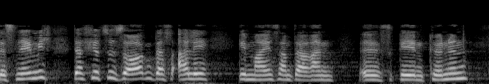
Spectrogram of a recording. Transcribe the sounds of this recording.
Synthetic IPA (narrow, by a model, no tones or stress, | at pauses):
ɛsnɛːmlɪçd̥afyːɐt͡suzɔɐɡŋ̩dasʔalə | ɡ̥əmaɪnzaːmdaʁan | ʔɡ̥eːənkʰœnən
